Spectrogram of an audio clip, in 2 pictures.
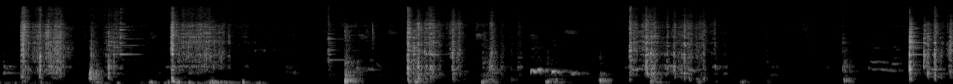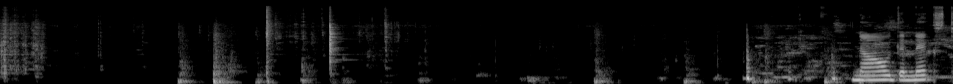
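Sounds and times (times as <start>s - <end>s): hoe chopping and scraping soil: 0.0s - 2.6s, 3.4s - 5.2s, 6.0s - 7.5s, 9.2s - 13.9s.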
